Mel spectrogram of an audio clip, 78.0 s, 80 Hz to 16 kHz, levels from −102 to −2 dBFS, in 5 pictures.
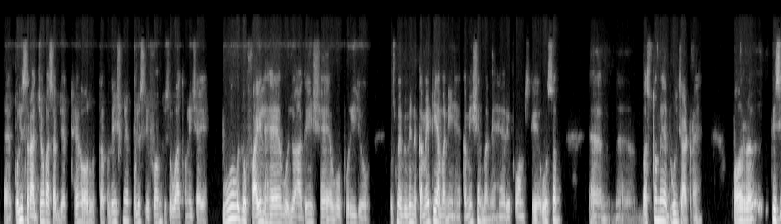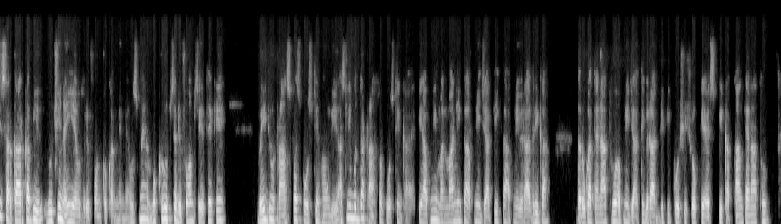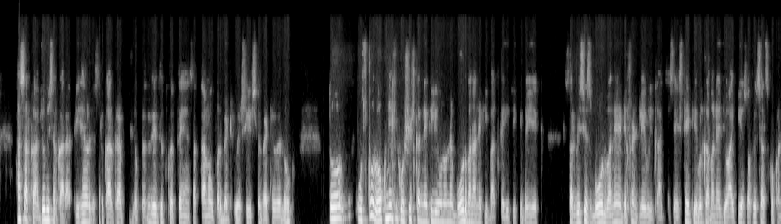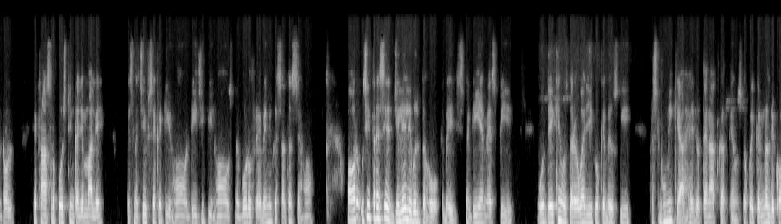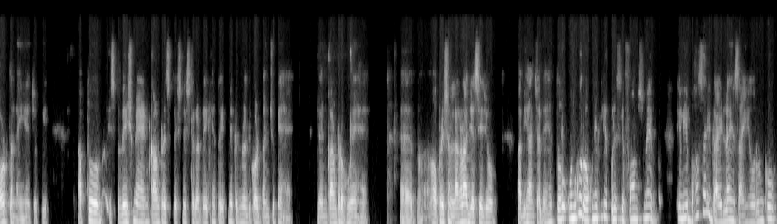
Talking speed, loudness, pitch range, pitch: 200 wpm, -20 LUFS, 120-165 Hz, 135 Hz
